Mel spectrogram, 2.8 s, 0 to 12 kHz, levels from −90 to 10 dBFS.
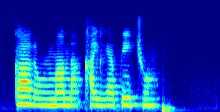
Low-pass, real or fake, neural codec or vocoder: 7.2 kHz; fake; codec, 16 kHz, 1 kbps, X-Codec, HuBERT features, trained on general audio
